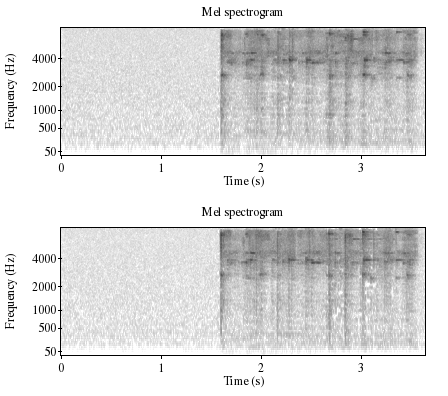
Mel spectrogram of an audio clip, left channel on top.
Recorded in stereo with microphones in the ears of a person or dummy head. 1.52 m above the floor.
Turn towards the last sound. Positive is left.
turn(degrees=-50)  # may be behind; listen again after turning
